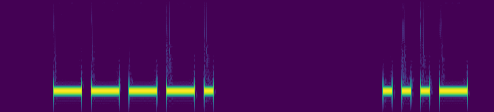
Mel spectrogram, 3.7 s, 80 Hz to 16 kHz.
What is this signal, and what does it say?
Morse code, heard as a keyed tone, about 17 wpm, spaced as for 6 wpm, 700 Hz. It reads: 9V
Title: USA Call Signs - 4 Characters - 6x Character Spacing - 17wpm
